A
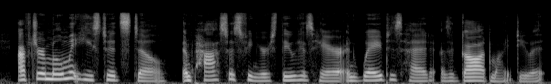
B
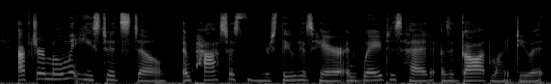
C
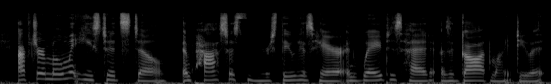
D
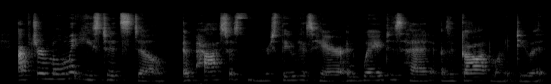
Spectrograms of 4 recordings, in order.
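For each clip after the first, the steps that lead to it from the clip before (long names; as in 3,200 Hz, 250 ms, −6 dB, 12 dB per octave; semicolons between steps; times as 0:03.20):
downward compressor 3 to 1, threshold −27 dBFS, peak gain reduction 12 dB; gain on a spectral selection 0:02.37–0:02.66, 310–8,800 Hz −22 dB; guitar amp tone stack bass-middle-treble 10-0-10
no processing that can be heard
high-pass filter 1,400 Hz 6 dB per octave; rectangular room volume 120 cubic metres, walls furnished, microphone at 0.87 metres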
